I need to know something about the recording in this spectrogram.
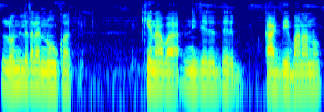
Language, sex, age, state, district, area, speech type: Bengali, male, 45-60, West Bengal, Birbhum, urban, spontaneous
